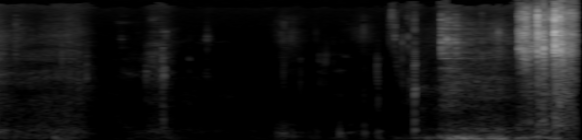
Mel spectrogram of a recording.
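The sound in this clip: Crunching of tomato-basil potato chips made with organic potatoes and sunflower oil: a few soft bites at first, then a loud, dense burst of crunchy chewing at the end.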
